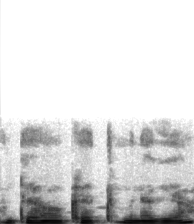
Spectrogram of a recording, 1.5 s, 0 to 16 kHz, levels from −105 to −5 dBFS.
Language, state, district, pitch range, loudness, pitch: Santali, Jharkhand, Sahebganj, 125-130 Hz, -13 LUFS, 125 Hz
